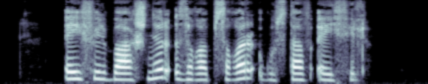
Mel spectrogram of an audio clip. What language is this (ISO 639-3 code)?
ady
